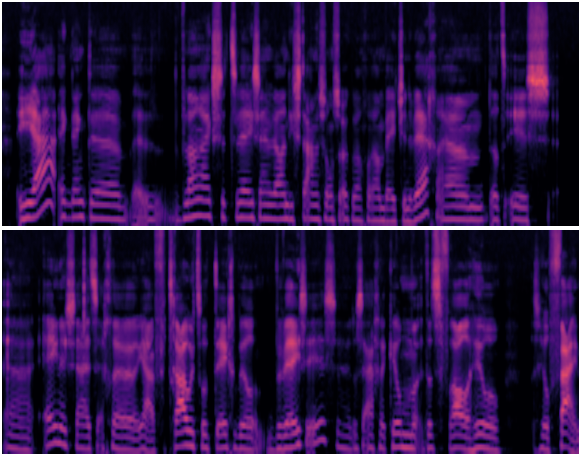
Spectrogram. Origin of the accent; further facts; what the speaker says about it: Curaçao; moved away; Ik ben geboren en getogen op Curaçao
